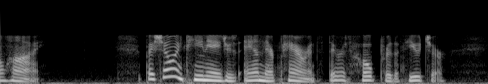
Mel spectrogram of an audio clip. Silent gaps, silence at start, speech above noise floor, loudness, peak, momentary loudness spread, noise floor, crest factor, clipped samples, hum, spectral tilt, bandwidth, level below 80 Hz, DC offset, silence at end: none; 0 s; 22 dB; -21 LUFS; -6 dBFS; 12 LU; -42 dBFS; 14 dB; under 0.1%; none; -11.5 dB/octave; 4 kHz; -44 dBFS; under 0.1%; 0.1 s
